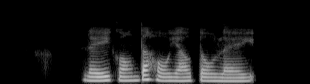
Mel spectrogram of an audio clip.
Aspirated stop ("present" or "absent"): absent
